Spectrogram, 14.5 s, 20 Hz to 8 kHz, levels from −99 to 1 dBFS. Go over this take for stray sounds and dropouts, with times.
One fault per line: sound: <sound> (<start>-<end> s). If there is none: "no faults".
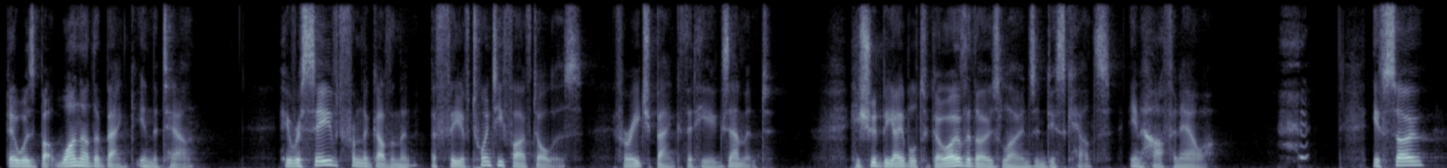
sound: laugh (12.8-13.1 s)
